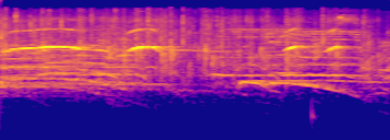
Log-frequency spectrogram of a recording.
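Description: A church audience applauds and cheers steadily to welcome the morning's speaker, with a dense wash of clapping under shrill whistles and whoops rising and falling throughout. No speech, just sustained, lively audience noise.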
